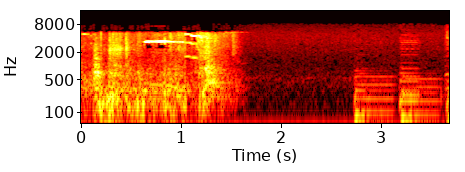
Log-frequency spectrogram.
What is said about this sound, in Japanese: しばらくするとまた玄関のチャイムが鳴った。その時皆の動きが止まった。皆も次に来る人が気になるらしい。そしてドアが開いた。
